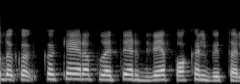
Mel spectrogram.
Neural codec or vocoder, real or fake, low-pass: none; real; 5.4 kHz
